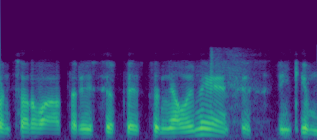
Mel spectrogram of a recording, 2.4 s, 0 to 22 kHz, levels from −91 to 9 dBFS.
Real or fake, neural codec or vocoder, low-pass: fake; codec, 24 kHz, 3.1 kbps, DualCodec; 5.4 kHz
